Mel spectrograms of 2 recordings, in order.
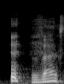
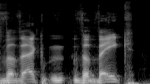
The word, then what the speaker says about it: Vivek: I guess he pronounces it Vivek. Okay. He's talked with Glenn many times. And I keep asking him, are you sure it's Vivek? Because it really looks like Vivek.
